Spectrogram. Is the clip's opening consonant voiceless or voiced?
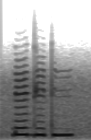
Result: voiced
